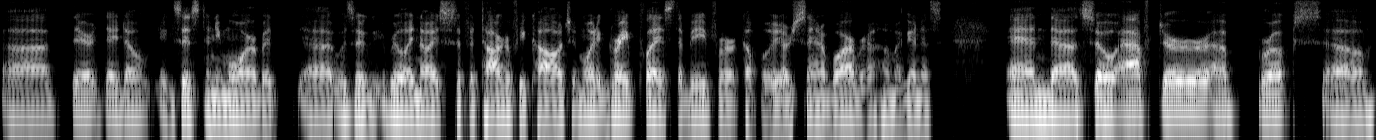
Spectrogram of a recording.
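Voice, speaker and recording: A man with an American accent and an ordinary speaking voice talks at a medium pitch and a fairly slow pace. His intonation is fairly even, and the recording is very clean with a silent background. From Philadelphia area, US. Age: 60s. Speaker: artist and retired photographer. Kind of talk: panel discussion.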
